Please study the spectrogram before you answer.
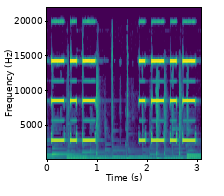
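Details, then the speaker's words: Omnipod insulin pump (pod or PDM) alert: intermittent bursts of short high beeps calling for attention, e.g. pod expiry, low reservoir or auto-off; unanswered alerts can escalate to a hazard alarm. "Les alertes incluent la péremption du pod, un réservoir bas et l'arrêt automatique. Les alertes se matérialisent par des bips intermittents."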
